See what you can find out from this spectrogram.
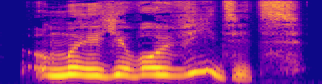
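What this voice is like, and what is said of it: Foreign-accented character voice. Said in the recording (Russian): “с иностранным акцентом”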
